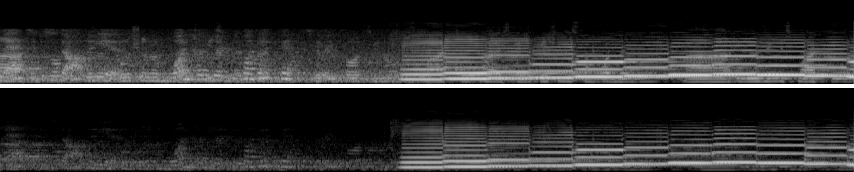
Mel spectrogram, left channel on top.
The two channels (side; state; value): right; quieter; 4.5 dB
